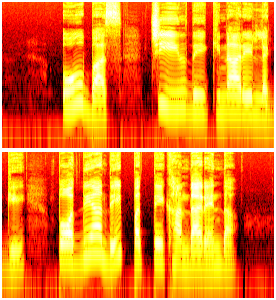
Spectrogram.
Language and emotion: Punjabi, neutral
